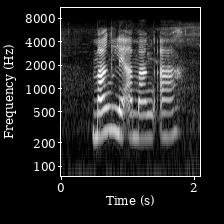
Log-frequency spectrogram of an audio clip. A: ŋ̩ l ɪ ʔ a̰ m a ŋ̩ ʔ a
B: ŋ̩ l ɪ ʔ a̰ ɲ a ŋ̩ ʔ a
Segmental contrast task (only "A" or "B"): A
